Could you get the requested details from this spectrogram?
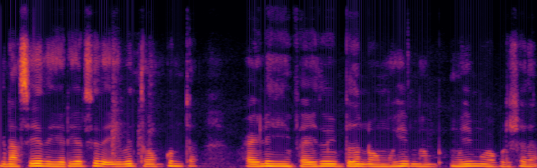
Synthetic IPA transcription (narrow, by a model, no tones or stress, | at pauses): ɡɐnɑʕsɪjɐðɐjɐrjɐrsɪðɐiːβɪnt̪ʰɐʊŋkʰʊnt̪ʰɐ | wɑħɑjlɛːjjiːnfaːɪðɔːjɪmbɐðɐnɔːmmmːʊhiːmwɑːbʊlʃɐðɐ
